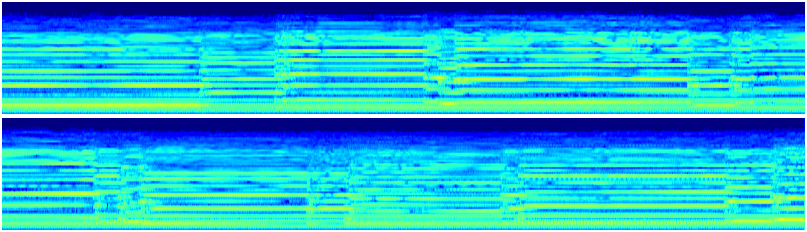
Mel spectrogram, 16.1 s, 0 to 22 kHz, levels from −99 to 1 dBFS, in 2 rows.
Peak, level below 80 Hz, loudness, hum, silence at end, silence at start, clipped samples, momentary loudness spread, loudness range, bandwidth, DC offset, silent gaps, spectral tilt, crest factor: -24 dBFS; -82 dBFS; -39 LUFS; none; 0 s; 0 s; under 0.1%; 6 LU; 5 LU; 15.5 kHz; under 0.1%; none; -1.5 dB/octave; 16 dB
